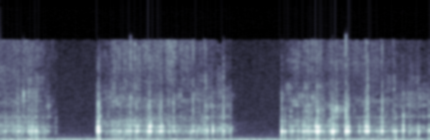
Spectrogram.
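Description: Fingernails scratch and tap across the tops of small wooden dominoes standing on edge in an open carved wooden box held on a lap. The clip is a steady dry scraping broken by sharp, mid-pitched wooden clicks, with two brief near-silent pauses before the tapping picks up again.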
